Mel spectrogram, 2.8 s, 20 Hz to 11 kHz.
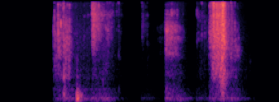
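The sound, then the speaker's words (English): Several crisp, papery rustles and swishes as thin pages of a paper Bible are flipped to find Hebrews 11:13, coming in quick bursts with short pauses between, fairly quiet with no voices. “Paper is slow.”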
